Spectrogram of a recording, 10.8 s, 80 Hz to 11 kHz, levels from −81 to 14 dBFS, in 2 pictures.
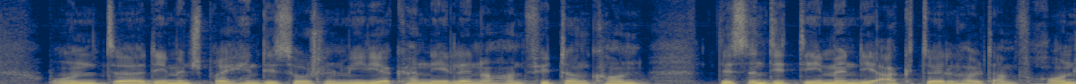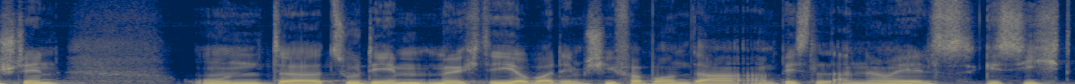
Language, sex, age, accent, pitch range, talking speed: German, male, 20-39, German, 120-135 Hz, 180 wpm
